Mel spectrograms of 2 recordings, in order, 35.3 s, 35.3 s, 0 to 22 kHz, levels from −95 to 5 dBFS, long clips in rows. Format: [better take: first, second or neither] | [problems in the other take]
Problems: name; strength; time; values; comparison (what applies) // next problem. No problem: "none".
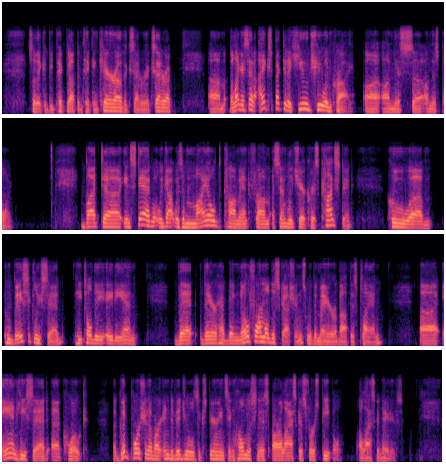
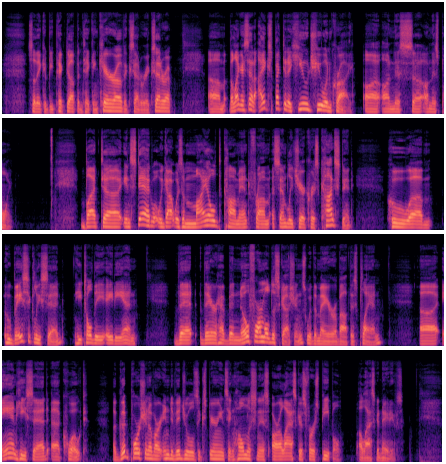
second | garbled, watery; badly; nothing above 7.5 kHz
